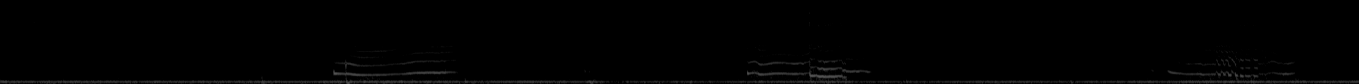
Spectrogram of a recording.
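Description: High, squeaky whistling snore with each breath, about 15 breaths a minute, over a steady low room hum; a sleeping cat snoring.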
